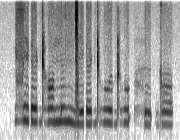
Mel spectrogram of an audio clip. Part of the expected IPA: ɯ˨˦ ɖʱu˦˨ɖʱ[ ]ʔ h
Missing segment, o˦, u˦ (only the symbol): u˦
